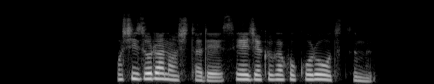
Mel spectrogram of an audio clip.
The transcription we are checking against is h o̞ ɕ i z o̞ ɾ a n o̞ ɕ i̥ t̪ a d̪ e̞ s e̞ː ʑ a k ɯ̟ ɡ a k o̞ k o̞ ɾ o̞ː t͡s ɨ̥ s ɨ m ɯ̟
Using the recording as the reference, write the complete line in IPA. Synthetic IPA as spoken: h o̞ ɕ i z o̞ ɾ a n o̞ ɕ i̥ t̪ a d̪ e̞ s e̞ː ʑ a k ɯ̟ ɡ a k o̞ k o̞ ɾ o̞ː t͡s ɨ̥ t͡s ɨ m ɯ̟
